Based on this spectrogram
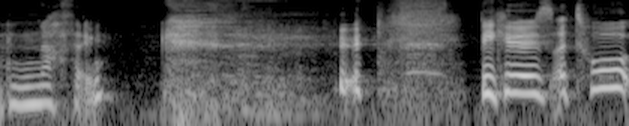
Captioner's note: laugh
